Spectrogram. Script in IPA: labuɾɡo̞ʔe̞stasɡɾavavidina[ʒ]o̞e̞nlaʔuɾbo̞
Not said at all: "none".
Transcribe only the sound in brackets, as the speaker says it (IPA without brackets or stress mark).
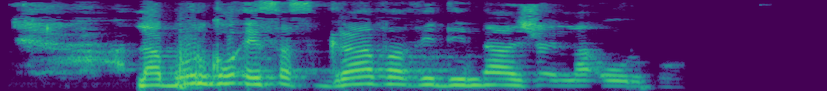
ʒ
